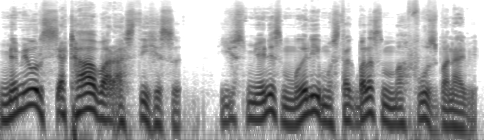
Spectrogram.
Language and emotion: Kashmiri, happy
